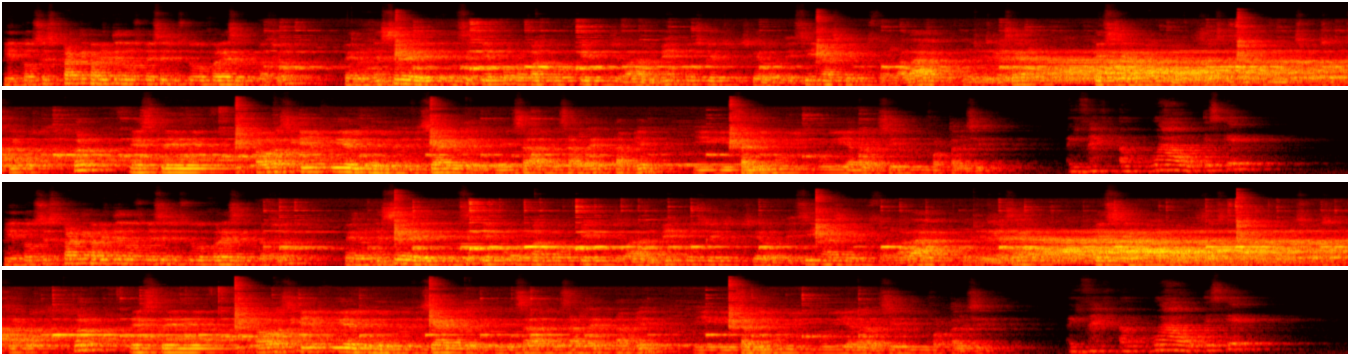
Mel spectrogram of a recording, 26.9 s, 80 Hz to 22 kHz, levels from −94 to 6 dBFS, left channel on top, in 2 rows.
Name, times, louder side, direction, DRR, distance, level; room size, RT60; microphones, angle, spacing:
voice 1, 0.0-3.2 3.4-14.4 14.7-15.5 15.8-20.0 20.4-22.7 22.9-23.2, left 1 dB, 35° left, -8 dB, 0.4 m, -34 dB
sound 1, 2.6-3.2 3.5-8.1 8.5-22.3, right 3 dB, 35° right, 0.4 m, -34 dB
voice 2, 3.5-3.9 16.2-17.1 24.1-25.8, equal, 60° left, -6 dB, 0.9 m, -44 dB
sound 2, 3.8-22.7, equal, 65° right, 1.2 m, -46 dB
sound 3, 9.3-17.2, right 2 dB, 85° right, 0.5 m, -31 dB
3.1 x 3.1 x 2.5 m, 1.4 s
head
